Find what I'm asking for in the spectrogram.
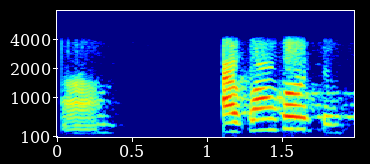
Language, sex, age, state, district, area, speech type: Odia, female, 30-45, Odisha, Dhenkanal, rural, conversation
